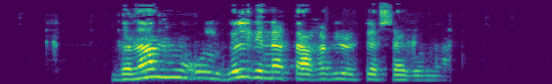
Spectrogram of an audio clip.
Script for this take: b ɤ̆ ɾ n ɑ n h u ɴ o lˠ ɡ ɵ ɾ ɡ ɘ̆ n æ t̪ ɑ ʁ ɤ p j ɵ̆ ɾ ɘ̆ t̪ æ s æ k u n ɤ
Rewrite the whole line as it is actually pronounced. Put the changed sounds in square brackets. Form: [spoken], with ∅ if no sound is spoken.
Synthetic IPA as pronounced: b ɤ̆ [∅] n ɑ n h u ɴ [u] lˠ ɡ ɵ [l] ɡ ɘ̆ n æ t̪ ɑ ʁ ɤ p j ɵ̆ ɾ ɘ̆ t̪ æ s æ k u n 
